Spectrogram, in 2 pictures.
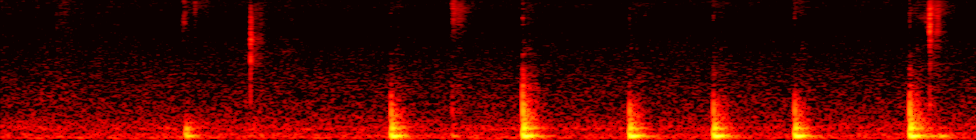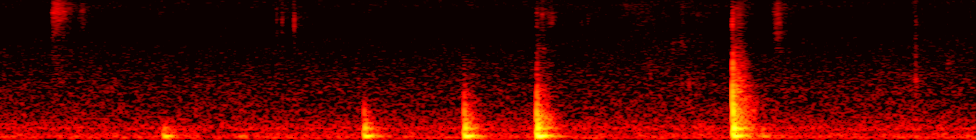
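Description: Fingers tap lightly on a plastic sheet, again and again.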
